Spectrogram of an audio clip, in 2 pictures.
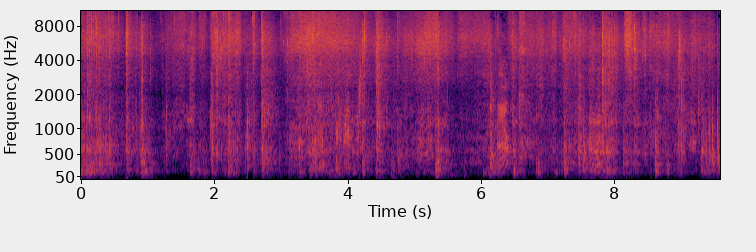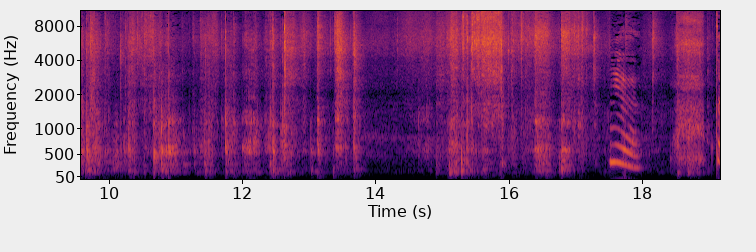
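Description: A large corrugated cardboard box being opened by hand: the cardboard rustles and scrapes as the flaps are pulled back, with two longer ripping noises, one a few seconds in and one near the end.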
